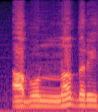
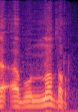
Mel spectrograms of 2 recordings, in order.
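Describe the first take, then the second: First: The name is linked into the following word. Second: The name is said with a pausal ending. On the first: "حالة الوصل" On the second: "حالة الوقف"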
